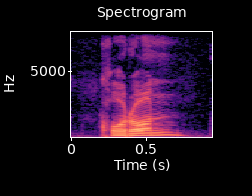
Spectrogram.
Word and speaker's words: Collon: It's spelled C-O-L-L-O-N. And for anyone who's not, you know, familiar with this snack, I believe in Japanese it's pronounced koron, but that's kind of the way it translates.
